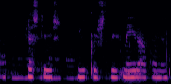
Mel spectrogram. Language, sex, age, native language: Icelandic, female, 18-19, Icelandic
